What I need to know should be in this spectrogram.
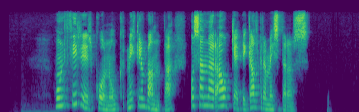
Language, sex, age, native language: Icelandic, female, 60-69, Icelandic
